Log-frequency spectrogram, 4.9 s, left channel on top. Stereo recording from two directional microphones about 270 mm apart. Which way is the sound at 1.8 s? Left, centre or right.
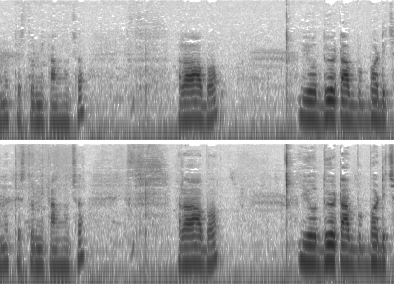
Centre.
